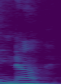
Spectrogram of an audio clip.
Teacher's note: Nasal है, stop है क्योंकि पैसेज को पूरा ब्लॉक करके सडन रिलीज़ किया जाता है। एलोवेलर है, वॉइस है क्योंकि वाइब्रेशन होता है वोकल कॉर्ड्स में।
